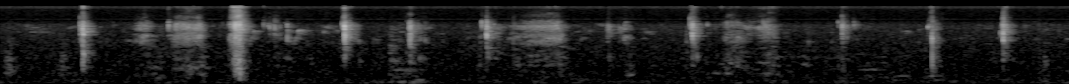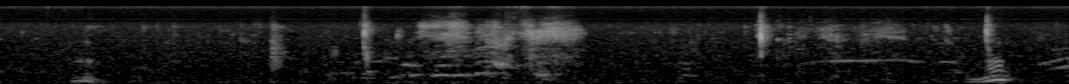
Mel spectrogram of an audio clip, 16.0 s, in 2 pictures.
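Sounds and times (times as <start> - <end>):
fingers squishing rice: 0.5 - 8.0.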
